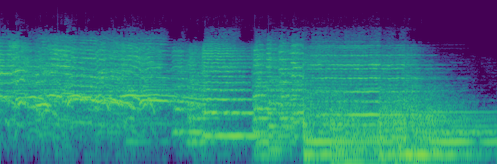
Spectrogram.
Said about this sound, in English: Riker and Aelin ran down the long steel corridor with the crowd on their heels.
